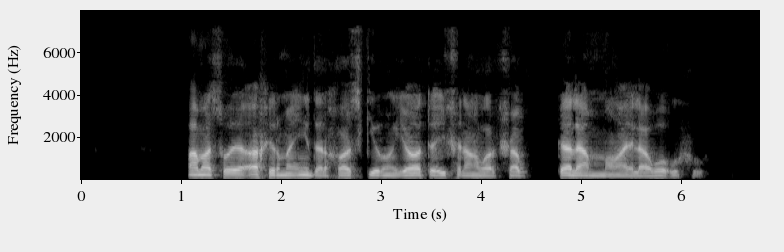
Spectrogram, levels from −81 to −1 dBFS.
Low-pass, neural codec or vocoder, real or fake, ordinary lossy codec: 7.2 kHz; codec, 16 kHz, 4 kbps, X-Codec, HuBERT features, trained on LibriSpeech; fake; AAC, 32 kbps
